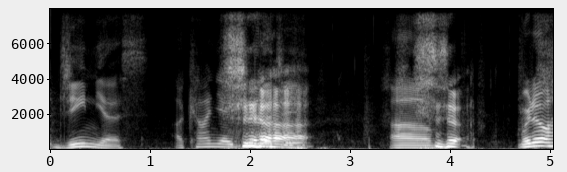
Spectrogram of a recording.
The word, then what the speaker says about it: Jeen-yuhs: It's called Genius, a Kanye trilogy.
